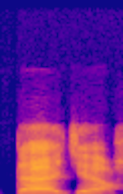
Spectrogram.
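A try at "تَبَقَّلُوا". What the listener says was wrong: Bukan taj, ini ba, tabe.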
